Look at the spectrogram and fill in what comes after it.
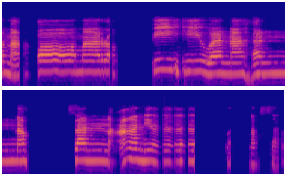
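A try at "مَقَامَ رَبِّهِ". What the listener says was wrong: Hinya silahnya dipanjangkan 2 harokat.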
